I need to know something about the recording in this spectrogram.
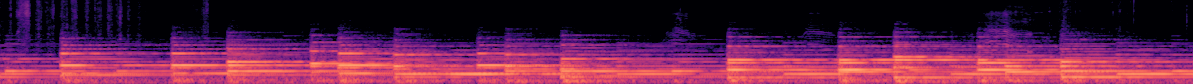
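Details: Soft piano music plays steadily throughout, with gentle chord changes and no animal sounds.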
